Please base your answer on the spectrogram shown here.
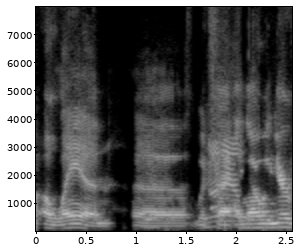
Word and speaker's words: Alan: Another weird pronunciation is middle name Alan, which I know in your video you took that C-SPAN clip and put that in there.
